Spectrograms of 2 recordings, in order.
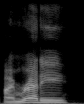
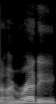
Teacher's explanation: If you say it with a falling tone, I'm ready, it's a statement, but if you say it with a rising tone, I'm ready, it becomes a question even though the words are identical. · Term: intonation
